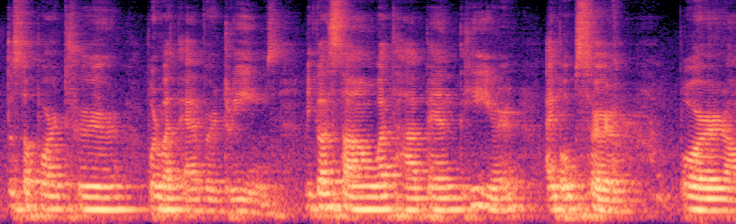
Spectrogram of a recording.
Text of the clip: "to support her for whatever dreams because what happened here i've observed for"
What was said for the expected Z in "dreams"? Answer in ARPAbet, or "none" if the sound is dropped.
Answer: S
